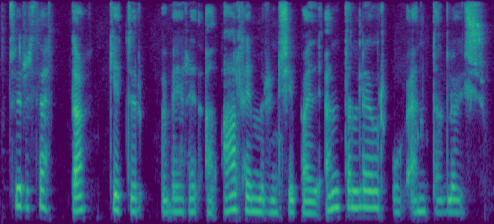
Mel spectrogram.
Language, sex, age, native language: Icelandic, female, 20-29, Icelandic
